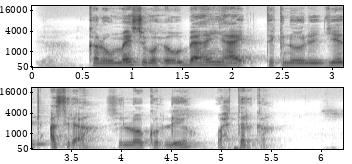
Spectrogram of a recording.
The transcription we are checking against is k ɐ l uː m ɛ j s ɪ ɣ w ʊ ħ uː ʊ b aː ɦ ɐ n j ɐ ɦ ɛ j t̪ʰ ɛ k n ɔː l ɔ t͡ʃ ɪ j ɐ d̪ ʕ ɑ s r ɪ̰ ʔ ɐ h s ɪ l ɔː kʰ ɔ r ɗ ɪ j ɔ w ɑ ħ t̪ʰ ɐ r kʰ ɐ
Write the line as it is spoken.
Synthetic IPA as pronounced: kʰ ɐ l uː m ɛ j s ɪ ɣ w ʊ ħ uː ʊ b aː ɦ ɐ n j ɐ ɦ ɛ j t̪ʰ ɛ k n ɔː l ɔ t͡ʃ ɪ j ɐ d̪ ʕ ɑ s r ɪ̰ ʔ ɐ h s ɪ l ɔː kʰ ɔ r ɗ ɪ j ɔ w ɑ ħ t̪ʰ ɐ r kʰ ɐ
